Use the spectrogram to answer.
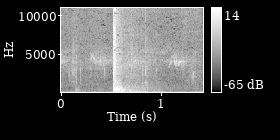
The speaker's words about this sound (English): And if I lift the bonnet up, listen to the sound that the bonnet makes.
